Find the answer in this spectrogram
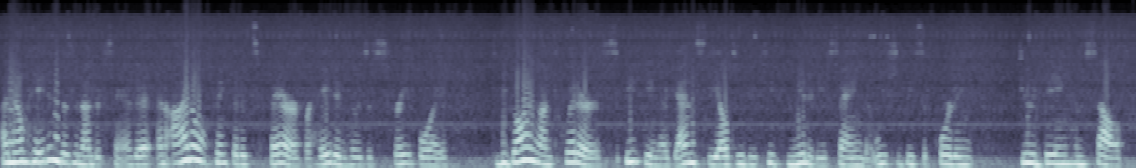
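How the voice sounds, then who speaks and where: A woman's voice: medium pitch, a little fast. A woman vlogger in an emotional rant to camera, indignant and near tears, swearing and restarting her sentences. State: on the verge of tears. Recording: dull lo-fi sound with faint background noise.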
